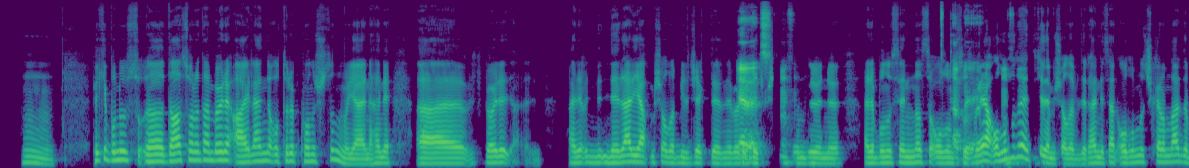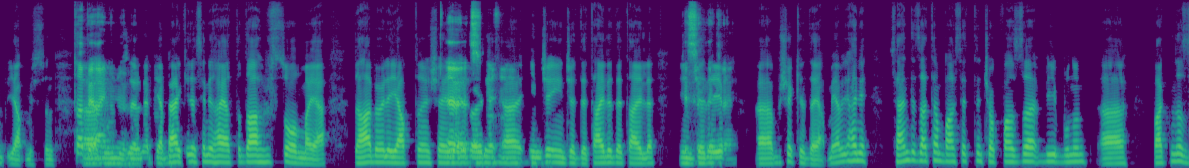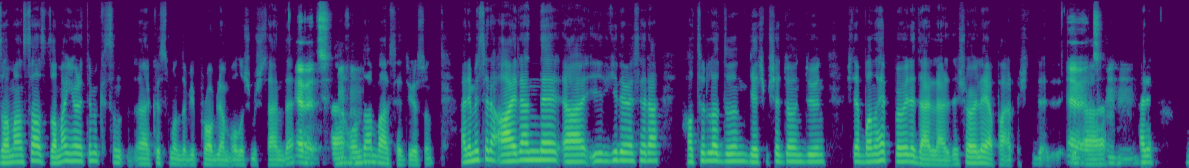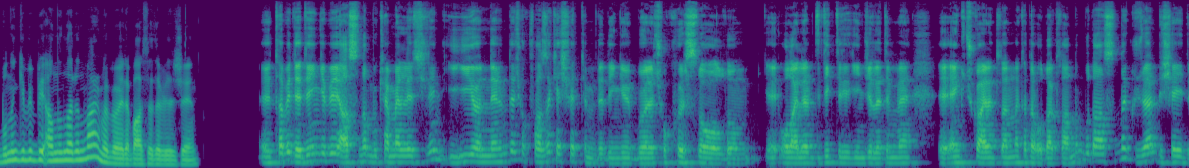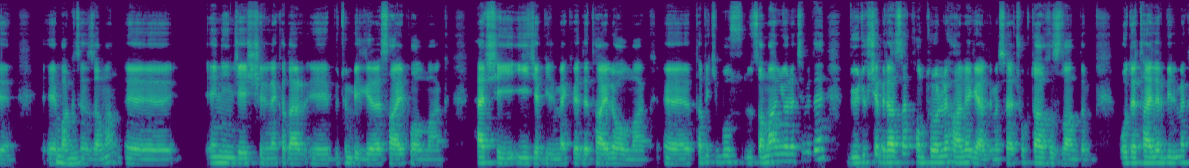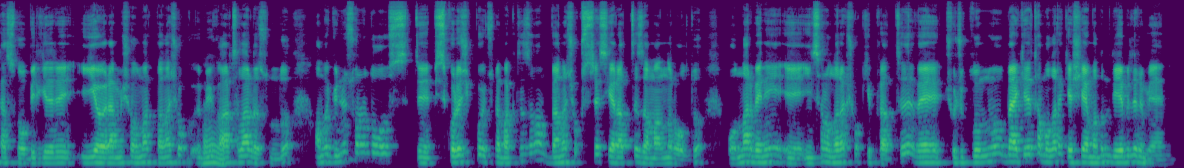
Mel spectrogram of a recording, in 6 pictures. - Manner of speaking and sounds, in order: tsk; unintelligible speech; other background noise; unintelligible speech; tapping
- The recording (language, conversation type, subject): Turkish, podcast, Mükemmeliyetçilik seni durdurduğunda ne yaparsın?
